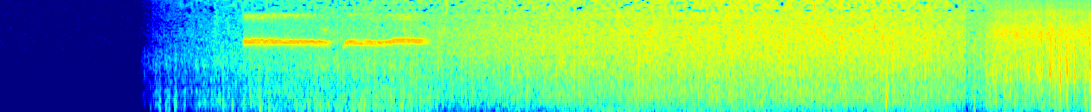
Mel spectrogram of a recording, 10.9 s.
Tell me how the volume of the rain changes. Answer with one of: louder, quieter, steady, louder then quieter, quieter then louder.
louder.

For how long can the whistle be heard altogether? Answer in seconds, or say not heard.
2 s.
